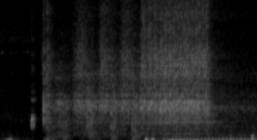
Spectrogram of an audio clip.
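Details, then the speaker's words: Flood-damaged Toyota Wigo, first start test before full reassembly: fuel pump hiss primes, short crank, then catches on first try and settles to an even idle; starts fine. "O, ayan. One click lang umandar. Itong Toyota Wigo."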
